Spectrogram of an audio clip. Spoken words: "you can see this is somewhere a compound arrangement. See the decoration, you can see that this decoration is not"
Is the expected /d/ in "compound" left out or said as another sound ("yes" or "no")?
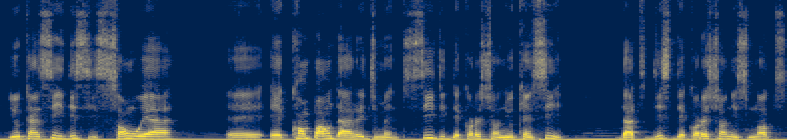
no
